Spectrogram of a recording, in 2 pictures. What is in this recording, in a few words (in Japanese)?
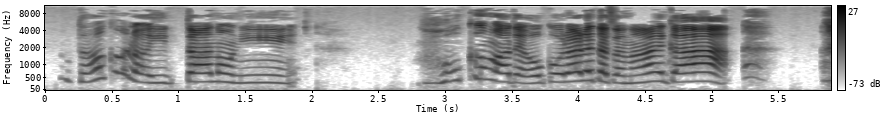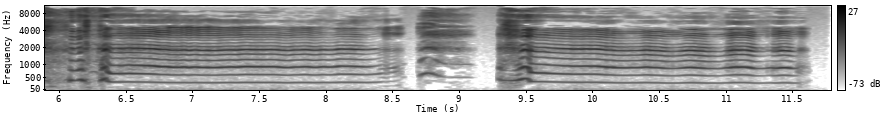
dansei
